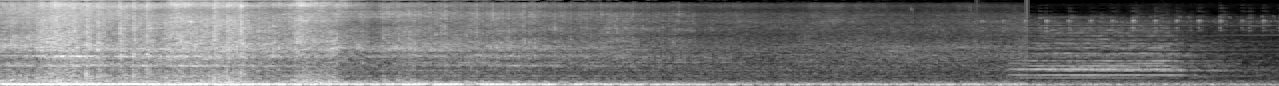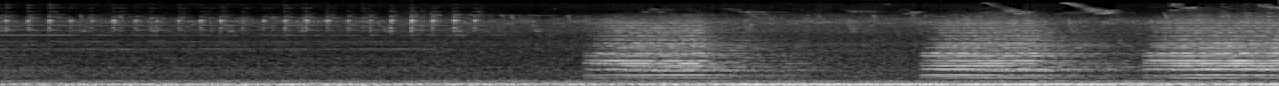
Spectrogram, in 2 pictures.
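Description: A freight train passing loudly, its noise fading over the first few seconds under a steady low rumble of diesel locomotives. From about ten seconds in, a multi-chime locomotive horn sounds: one blast, a pause, then three more blasts close together.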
